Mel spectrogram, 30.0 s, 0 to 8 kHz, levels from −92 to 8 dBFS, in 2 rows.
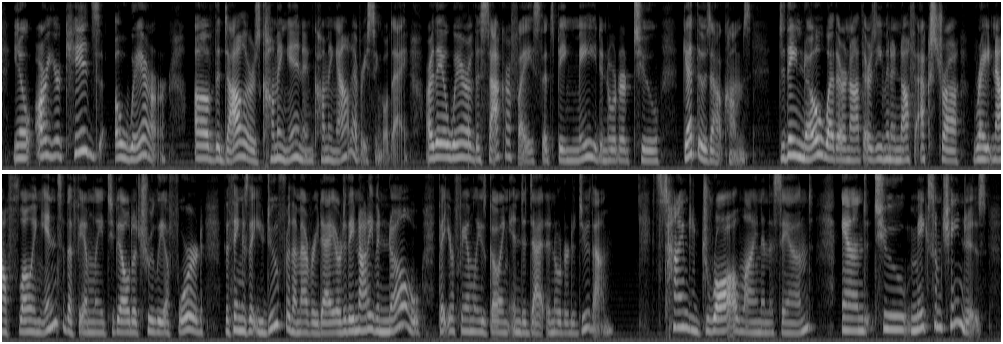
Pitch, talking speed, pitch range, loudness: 210 Hz, 190 wpm, 190-235 Hz, -37 LUFS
